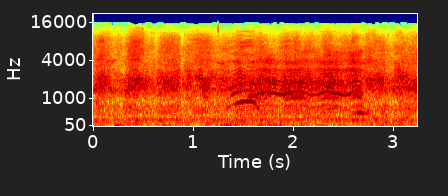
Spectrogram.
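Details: Vietnamese laying ducks, a flock hurrying across a field toward a boat; a few clear nasal quacks arching up and down in quick succession over a constant wash of engine and crowd noise.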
